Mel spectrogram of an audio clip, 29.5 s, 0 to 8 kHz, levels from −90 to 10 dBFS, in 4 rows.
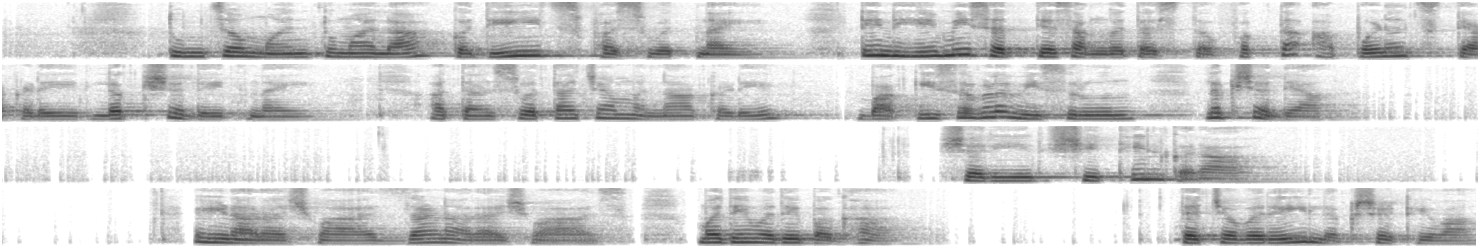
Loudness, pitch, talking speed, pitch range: -23 LUFS, 190 Hz, 75 wpm, 170-215 Hz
